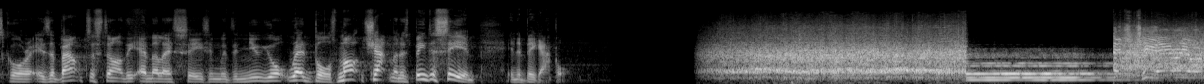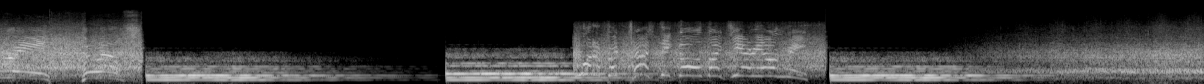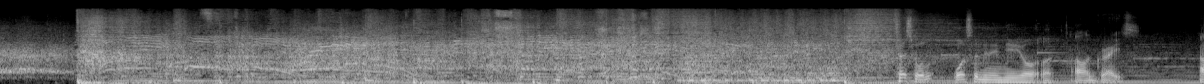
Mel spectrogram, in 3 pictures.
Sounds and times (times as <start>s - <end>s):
Speech: 0.0s - 5.7s, 11.2s - 13.5s, 17.8s - 20.2s, 33.1s - 35.5s
Music: 9.4s - 22.7s, 24.8s - 36.1s.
